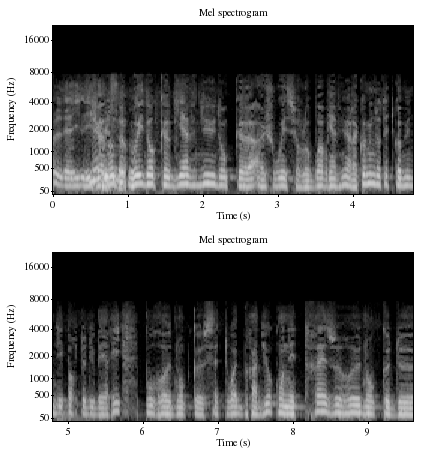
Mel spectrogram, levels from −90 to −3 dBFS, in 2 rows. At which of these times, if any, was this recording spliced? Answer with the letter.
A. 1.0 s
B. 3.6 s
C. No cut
A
